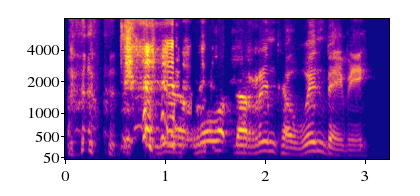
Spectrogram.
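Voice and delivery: slow, playful Scottish trill; Scottish rolled R's. Pretend. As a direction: roll the R's in mock Scottish. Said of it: "you really gotta roll your R's".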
